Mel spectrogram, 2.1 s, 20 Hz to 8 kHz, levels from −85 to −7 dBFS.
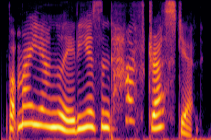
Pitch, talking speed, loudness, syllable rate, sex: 300 Hz, 225 wpm, -16 LUFS, 5.2 syllables/s, female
